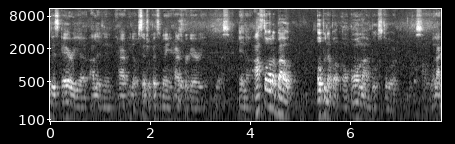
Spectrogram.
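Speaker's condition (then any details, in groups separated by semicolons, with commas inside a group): No condition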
